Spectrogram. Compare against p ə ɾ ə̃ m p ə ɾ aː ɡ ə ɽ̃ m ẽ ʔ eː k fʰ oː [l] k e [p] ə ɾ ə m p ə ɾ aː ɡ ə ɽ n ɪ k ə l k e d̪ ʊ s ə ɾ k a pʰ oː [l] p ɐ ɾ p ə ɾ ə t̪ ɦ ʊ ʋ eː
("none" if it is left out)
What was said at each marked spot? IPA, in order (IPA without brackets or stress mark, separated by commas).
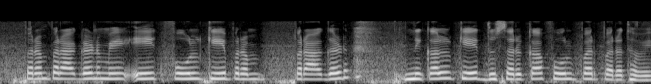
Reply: l, p, l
